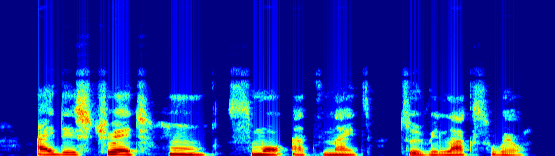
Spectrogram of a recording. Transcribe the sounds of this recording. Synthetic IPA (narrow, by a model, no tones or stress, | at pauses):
aɪdestʰɹɛt͡ʃh̩ | smɔlatnaɪtʰː | uɹilakswɛl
